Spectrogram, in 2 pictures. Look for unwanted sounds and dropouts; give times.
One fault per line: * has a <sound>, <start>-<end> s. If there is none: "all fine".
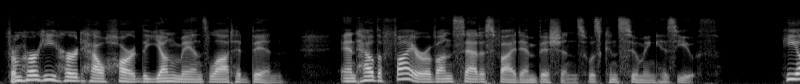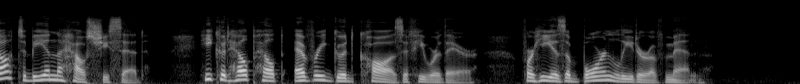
all fine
